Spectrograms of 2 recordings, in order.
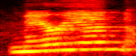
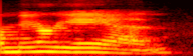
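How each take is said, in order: First: Marianne with a weak, unstressed "-un" ending; reduced last syllable. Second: Marianne with a clear, open "Ann" at the end; full "Ann" ending. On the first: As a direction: say Marianne as one name, ending in a quick schwa. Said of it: "Is it Marianne or Marianne?". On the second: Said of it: "It's Marianne". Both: Shown as a demonstration.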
